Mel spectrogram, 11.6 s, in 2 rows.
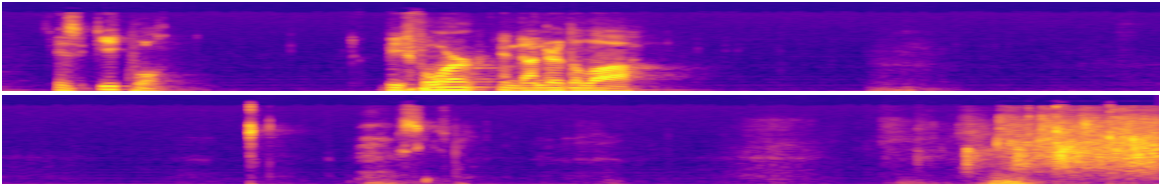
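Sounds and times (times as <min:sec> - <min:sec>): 
speech: 0:00.3 - 0:00.9, 0:01.9 - 0:03.3, 0:07.8 - 0:08.0
audience clapping: 0:10.3 - 0:11.5.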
